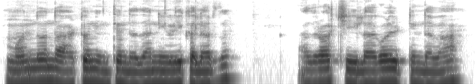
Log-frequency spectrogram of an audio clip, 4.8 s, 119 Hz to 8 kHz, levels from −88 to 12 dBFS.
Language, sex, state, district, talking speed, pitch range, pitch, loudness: Kannada, male, Karnataka, Bidar, 115 wpm, 120-130 Hz, 120 Hz, -15 LUFS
